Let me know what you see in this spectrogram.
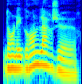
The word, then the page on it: dans les grandes largeurs: francais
